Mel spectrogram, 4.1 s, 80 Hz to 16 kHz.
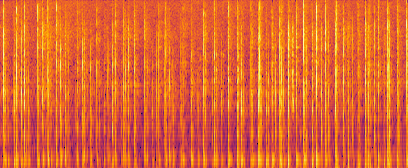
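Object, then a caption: Partly filled plastic bottle. A clear plastic micellar water bottle with a white cap, partly filled with liquid, is held in the hands and tapped and scratched with fingertips and nails. A fast, steady run of short, dry, clicky taps with bright scratchy edges carries a faint hollow tone around 266 Hz. Each tap dies away almost at once.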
